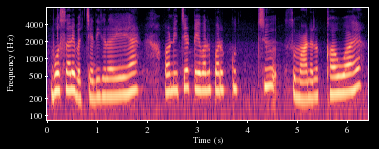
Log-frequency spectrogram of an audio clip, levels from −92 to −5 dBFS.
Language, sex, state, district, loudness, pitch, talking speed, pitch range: Hindi, female, Uttar Pradesh, Saharanpur, -16 LUFS, 275 Hz, 140 wpm, 230-290 Hz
